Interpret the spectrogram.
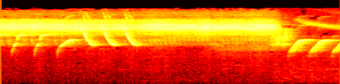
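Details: Canary training song from five birds: evenly spaced, clear downward-slurred whistles repeated about four times a second over a bright continuous trill, then a fresh series of swooping notes.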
